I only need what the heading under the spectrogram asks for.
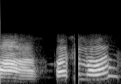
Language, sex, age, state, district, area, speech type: Assamese, male, 45-60, Assam, Kamrup Metropolitan, urban, conversation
